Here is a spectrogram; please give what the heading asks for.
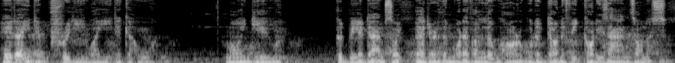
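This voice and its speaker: A man as a deep, glum ghost henchman. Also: moderate pace, recorded from a distance, a little hiss or hum, lightly acted. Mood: glum resignation. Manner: rough colloquial speech. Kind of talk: video game voice acting.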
